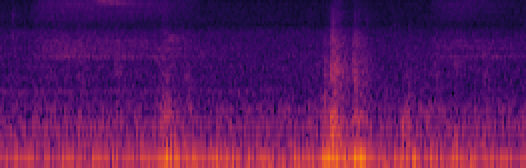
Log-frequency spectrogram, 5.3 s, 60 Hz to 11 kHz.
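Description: Running sound inside a JR West 201 series electric commuter train: a steady low rumble of the wheels on the rails. One knock comes about a second and a half in, and a louder double clack a little past halfway, as the wheels cross rail joints.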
